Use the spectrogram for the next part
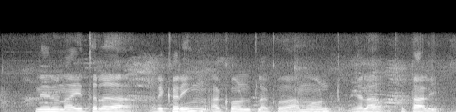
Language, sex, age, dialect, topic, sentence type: Telugu, male, 25-30, Southern, banking, question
